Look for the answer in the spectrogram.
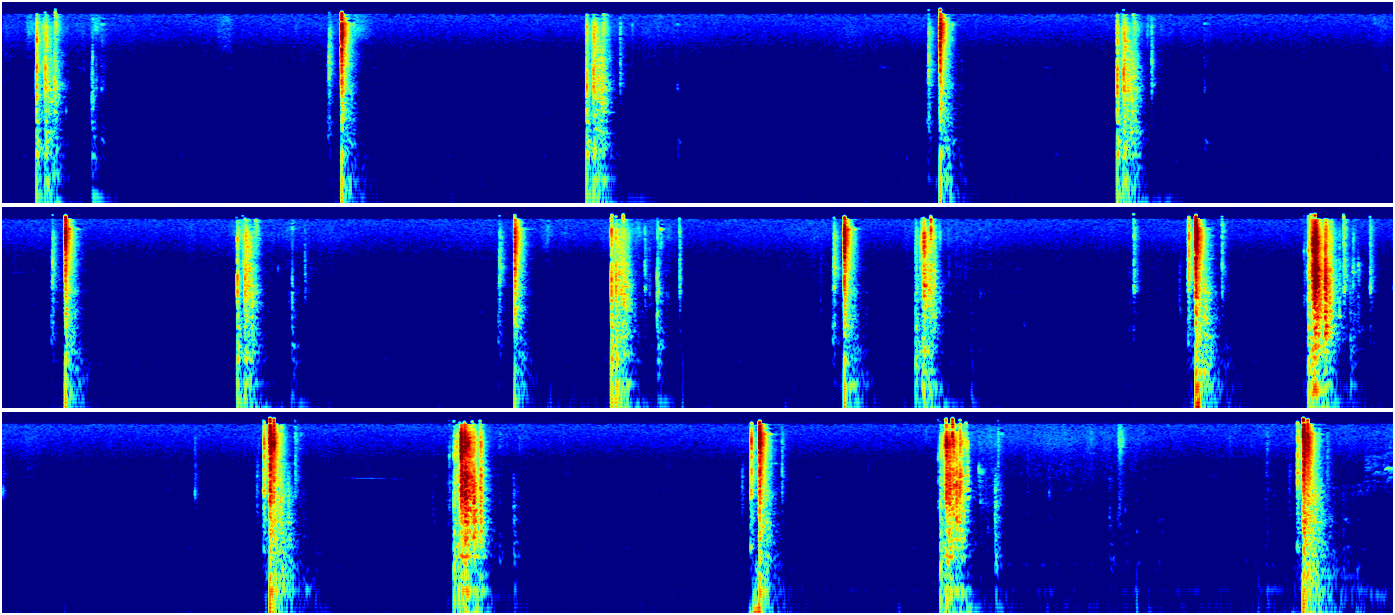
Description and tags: Fridge opening and closing, progressively more violent towards the end.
